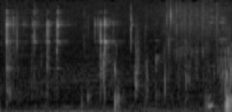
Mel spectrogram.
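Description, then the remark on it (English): A quiet sip of lemonade, with small wet mouth clicks and a brief slurp and swallow near the end; nobody speaks. “I'm just trying to think of the measurement of the state if I take a sip of lemonade.”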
